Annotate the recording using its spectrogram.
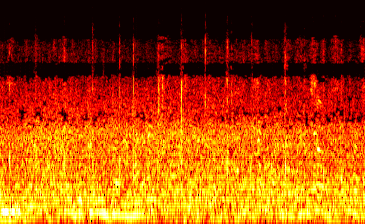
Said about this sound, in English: Applause for Pope Francis.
